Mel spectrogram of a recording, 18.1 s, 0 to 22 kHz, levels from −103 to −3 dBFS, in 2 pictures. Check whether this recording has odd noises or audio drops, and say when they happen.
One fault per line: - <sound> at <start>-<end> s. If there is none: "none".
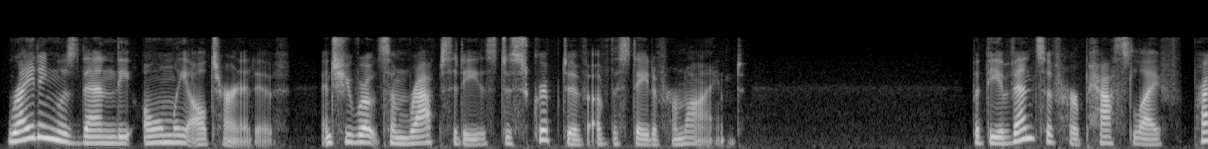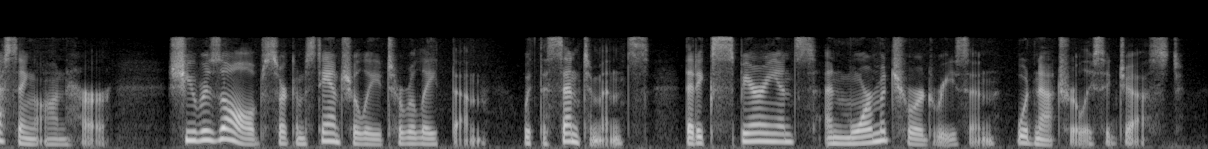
none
